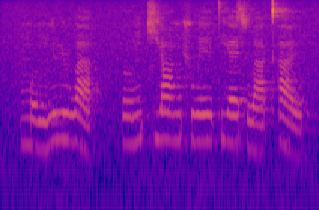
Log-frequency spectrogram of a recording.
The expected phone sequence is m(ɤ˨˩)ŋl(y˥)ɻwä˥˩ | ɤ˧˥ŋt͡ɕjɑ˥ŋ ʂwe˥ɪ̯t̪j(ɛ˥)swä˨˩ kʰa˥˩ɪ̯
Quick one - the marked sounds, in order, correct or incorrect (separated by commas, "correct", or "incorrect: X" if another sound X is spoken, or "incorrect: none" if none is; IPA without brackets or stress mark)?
correct, correct, correct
